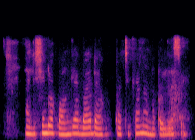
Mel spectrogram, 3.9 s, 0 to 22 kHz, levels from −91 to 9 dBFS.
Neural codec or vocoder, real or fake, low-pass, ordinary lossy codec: vocoder, 24 kHz, 100 mel bands, Vocos; fake; 7.2 kHz; Opus, 16 kbps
